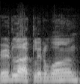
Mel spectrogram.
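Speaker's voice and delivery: deep orc-like voice. After the hug, the character closes his box and speaks: deep orcish voice. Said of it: "in a deep, uh, probably orcish voice".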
